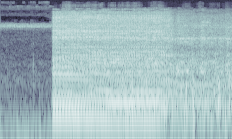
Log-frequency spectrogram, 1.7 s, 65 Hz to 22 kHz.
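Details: 1981 Honda Express NA50 two-stroke scooter, about 4,100 on the odometer, started for a shakedown ride: it catches at once into a steady, buzzy, even run with no misfires. Normal running.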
